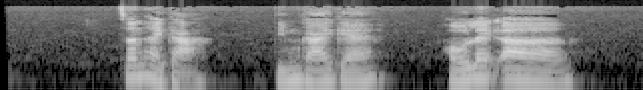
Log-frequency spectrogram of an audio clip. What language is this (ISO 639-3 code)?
yue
